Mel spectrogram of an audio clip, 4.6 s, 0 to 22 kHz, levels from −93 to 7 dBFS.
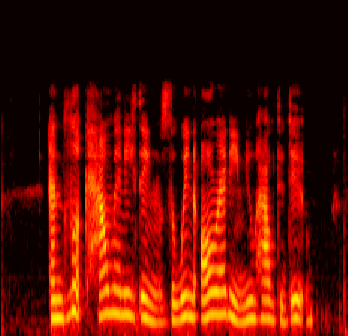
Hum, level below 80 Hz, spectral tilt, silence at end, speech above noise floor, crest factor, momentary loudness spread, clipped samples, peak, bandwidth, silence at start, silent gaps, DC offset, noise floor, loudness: none; -68 dBFS; -5.5 dB/octave; 0 s; 40 dB; 16 dB; 6 LU; under 0.1%; -12 dBFS; 8 kHz; 0.65 s; none; under 0.1%; -67 dBFS; -28 LUFS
